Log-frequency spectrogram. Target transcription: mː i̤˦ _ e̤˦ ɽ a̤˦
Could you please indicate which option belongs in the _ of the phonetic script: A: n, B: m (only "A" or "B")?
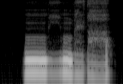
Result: B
